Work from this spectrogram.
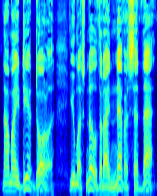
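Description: A man voicing an earnest, loving young husband in an audiobook, reasoning gently and formally. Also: fairly low pitch, sing-song, normal speed, dry recording. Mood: grave, reasoning. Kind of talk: audiobook character dialogue.

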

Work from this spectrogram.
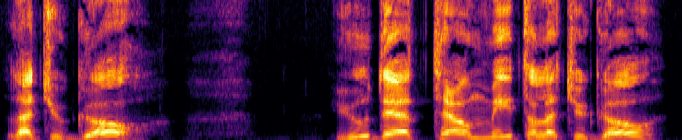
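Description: A man reading an audiobook as a hot-tempered, bossy young man who scolds loudly and fires off demands. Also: medium pitch, animated, no room sound, studio quality, natural voice. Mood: indignant, threatening. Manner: loud scolding, rapid-fire demands. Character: hot-tempered, blustering young male friend, bossy and loud. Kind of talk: dramatised audiobook dialogue.

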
